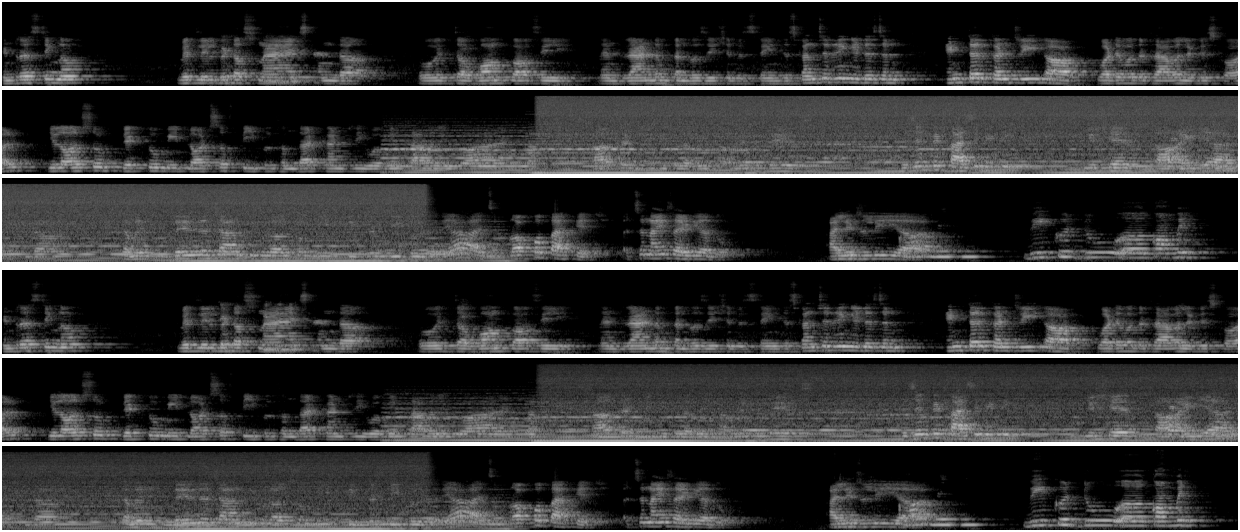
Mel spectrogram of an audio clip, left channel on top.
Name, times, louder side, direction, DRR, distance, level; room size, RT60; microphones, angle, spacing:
voice 1, 0.0-0.8 1.8-3.6 4.2-5.7 6.0-9.0 9.4-12.5 12.8-17.7 18.3-20.4 21.3-22.5 23.2-24.7 25.0-25.3 25.8-30.7 31.0-32.0 33.0-34.0, left 1 dB, 5° left, 2 dB, 0.3 m, -29 dB
voice 2, 2.6-2.9 8.2-8.7 24.0-24.1 24.4-24.8 33.0-33.3 33.7-34.5 34.9-36.6, right 2 dB, 80° right, 4 dB, 0.6 m, -30 dB
sound 1, 16.1-29.8, equal, 40° left, 0.7 m, -32 dB
sound 2, 17.7-29.0, left 6 dB, 75° left, 0.6 m, -34 dB
3.8 x 3.3 x 2.4 m, 0.81 s
head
